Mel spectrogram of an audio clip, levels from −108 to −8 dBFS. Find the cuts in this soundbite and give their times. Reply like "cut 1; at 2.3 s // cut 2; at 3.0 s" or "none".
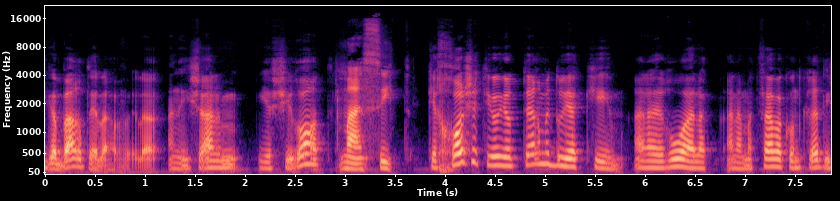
cut 1; at 3.7 s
